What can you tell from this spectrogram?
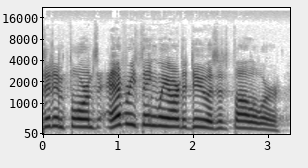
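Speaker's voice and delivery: loud, ringing preaching; full-voiced sermon emphasis; preaching at full force. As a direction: drive the point home.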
